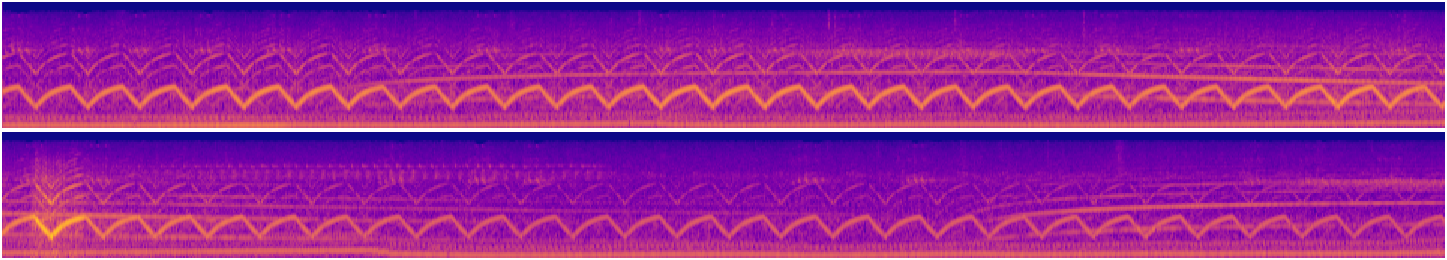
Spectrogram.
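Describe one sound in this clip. A police siren wails rapidly and steadily.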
